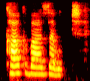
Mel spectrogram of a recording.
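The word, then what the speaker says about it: Как вас зовут: So that's how you spell it, and this is how you pronounce it. Kak vas zavut.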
